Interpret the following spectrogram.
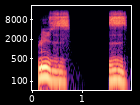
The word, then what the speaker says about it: plus: Quand le mot suivant commence par une voyelle, on prononce plus z.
